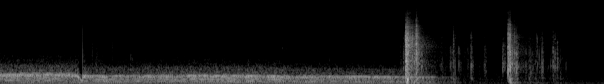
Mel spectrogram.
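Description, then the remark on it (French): An apartment building's entrance door opening after an old man presses a button: a steady low electric buzz holds for about four seconds, then breaks off with a sharp clack, followed by softer rattles and a second solid thud. “Le vieux appuie sur un bouton pour faire ouvrir la porte d'entrée.”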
